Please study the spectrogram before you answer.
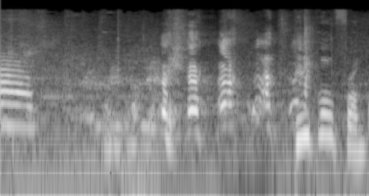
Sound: laughter

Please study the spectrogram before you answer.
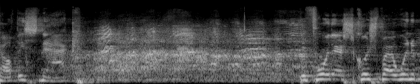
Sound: audience laughing

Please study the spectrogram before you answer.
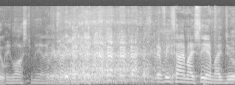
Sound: laughter

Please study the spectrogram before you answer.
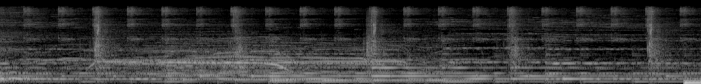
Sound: instrumental music; audience cheering

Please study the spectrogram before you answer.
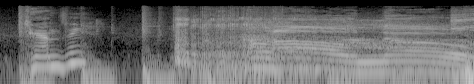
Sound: farting noise

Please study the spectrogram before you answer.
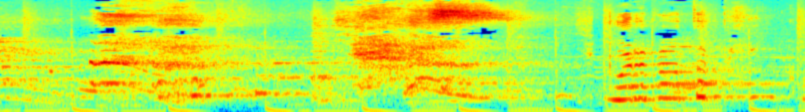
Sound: all laughing

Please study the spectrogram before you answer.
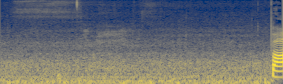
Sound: whispering

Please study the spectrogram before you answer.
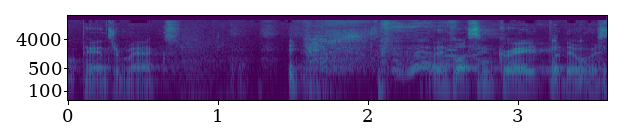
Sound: laughing

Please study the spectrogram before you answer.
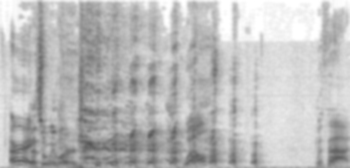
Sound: laughs

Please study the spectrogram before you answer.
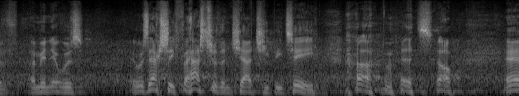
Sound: laughs

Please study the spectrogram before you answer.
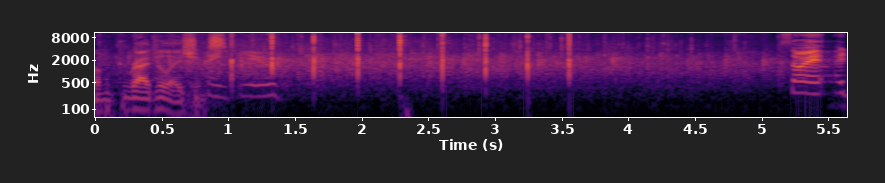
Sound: audience applauding

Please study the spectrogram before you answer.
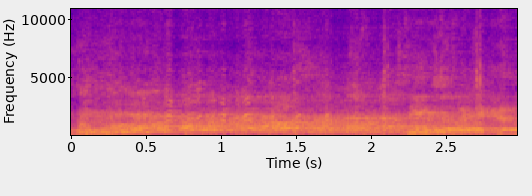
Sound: laughter

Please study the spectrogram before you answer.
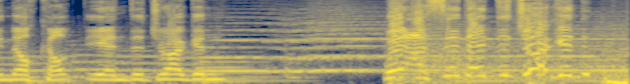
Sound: dramatic sound effect

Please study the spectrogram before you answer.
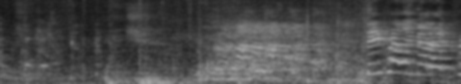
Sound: laughter

